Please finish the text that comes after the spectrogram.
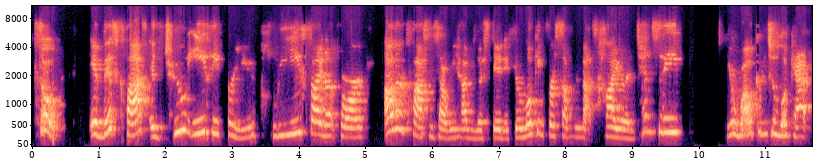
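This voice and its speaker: A woman physiotherapist leading an online exercise class, guiding step by step in an encouraging way, her voice a bit croaky. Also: high voice, fairly bright tone, echoey room, lo-fi sound. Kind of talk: live online exercise instruction.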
